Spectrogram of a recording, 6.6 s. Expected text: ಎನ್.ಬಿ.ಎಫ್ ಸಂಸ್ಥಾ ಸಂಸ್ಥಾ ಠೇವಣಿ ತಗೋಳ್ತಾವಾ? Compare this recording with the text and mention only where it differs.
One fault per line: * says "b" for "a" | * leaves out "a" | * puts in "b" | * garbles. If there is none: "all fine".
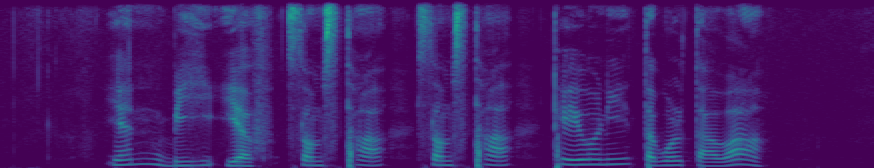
all fine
